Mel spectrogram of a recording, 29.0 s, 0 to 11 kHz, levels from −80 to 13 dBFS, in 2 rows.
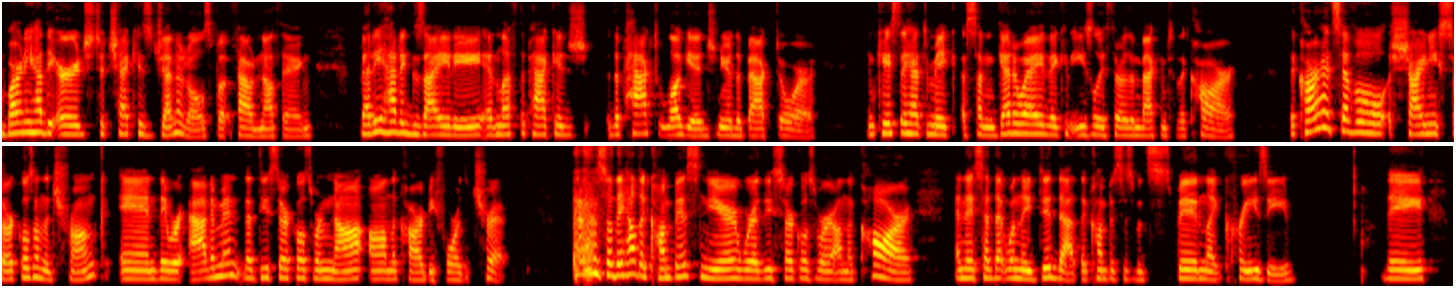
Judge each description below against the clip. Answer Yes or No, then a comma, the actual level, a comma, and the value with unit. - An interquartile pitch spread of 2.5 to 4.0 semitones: Yes, average, 2.9 semitones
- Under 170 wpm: No, average, 195 wpm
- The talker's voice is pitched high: Yes, high, 200 Hz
